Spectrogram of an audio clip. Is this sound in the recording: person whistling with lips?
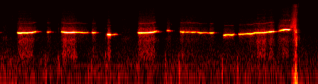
yes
